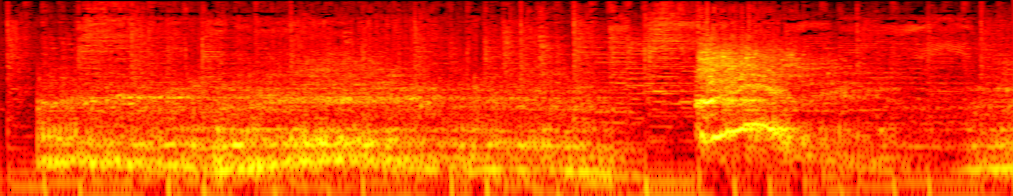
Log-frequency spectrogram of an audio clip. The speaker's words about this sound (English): Jim, what was that animal sound? I'm gonna go with a bear. I would say that you are correct.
